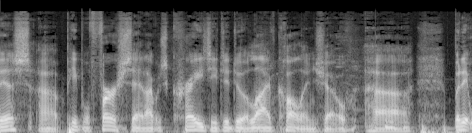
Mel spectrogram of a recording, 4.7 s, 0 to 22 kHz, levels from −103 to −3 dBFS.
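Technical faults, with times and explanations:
0.20 to 3.76 s, clock drift buffer slips: a brief click recurs every 1.18 s, four times in all. Two devices likely run on separate clocks, roughly 300 ppm apart. Their shared buffer slowly drifts. Then a small block of samples is dropped or repeated.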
